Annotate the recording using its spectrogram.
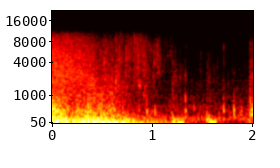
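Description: A gunshot bangs loudly and echoes.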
